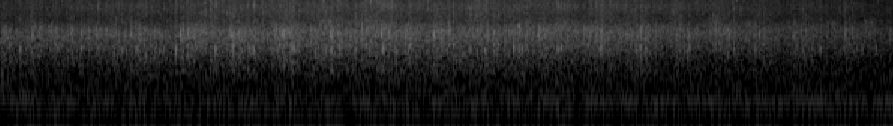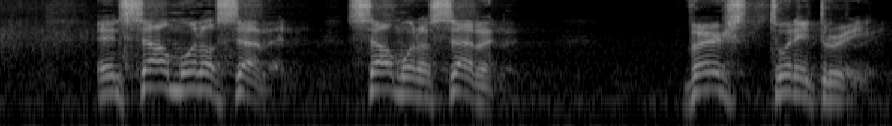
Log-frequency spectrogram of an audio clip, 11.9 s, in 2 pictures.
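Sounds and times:
audience applause: 0.0 - 6.2
speech: 6.6 - 9.4, 10.5 - 11.8.

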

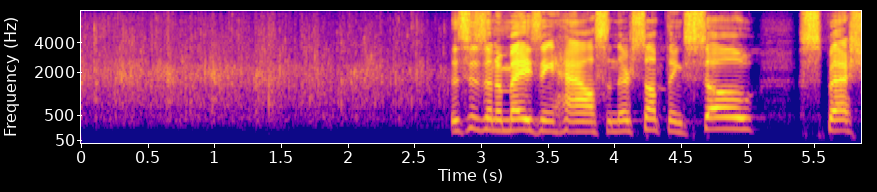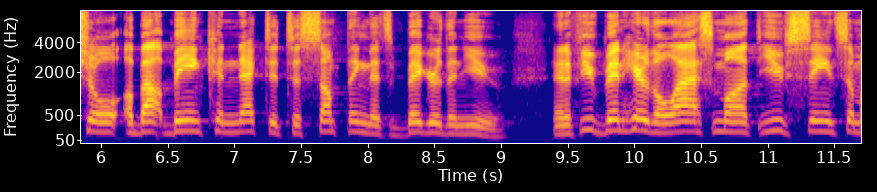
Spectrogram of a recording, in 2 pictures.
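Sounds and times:
audience hand clap: 0.0 - 3.0
speech: 2.8 - 11.6.

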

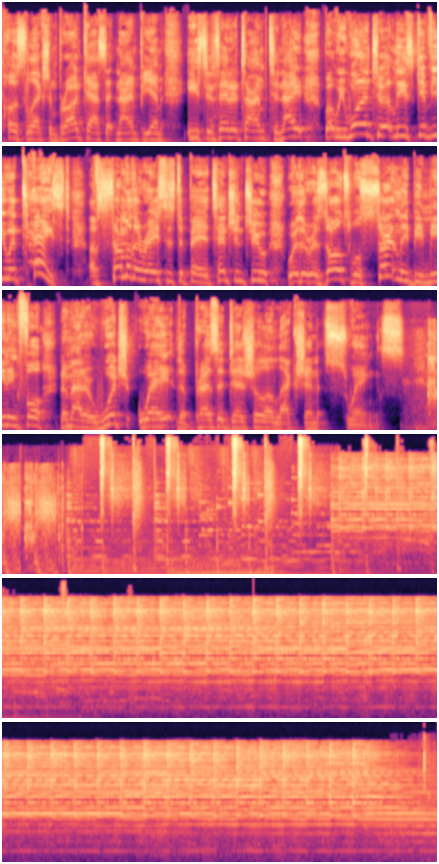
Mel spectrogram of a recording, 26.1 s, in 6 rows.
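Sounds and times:
speech: 0.0 - 15.8
New York Stock Exchange opening bell ringing: 14.0 - 26.0.

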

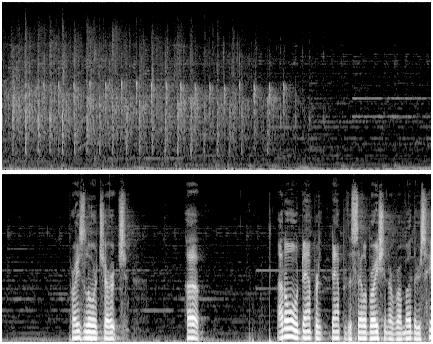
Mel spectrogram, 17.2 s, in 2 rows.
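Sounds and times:
audience applause: 0.0 - 6.3
speech: 10.0 - 11.2, 12.2 - 12.6, 14.1 - 17.1.

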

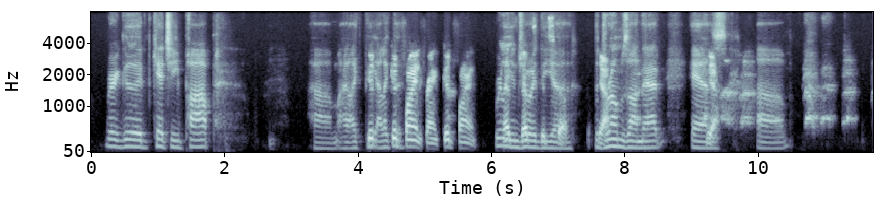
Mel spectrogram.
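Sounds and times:
speech: 0.2 - 2.1, 3.3 - 10.6
dog barking: 9.2 - 10.0, 10.7 - 11.7.

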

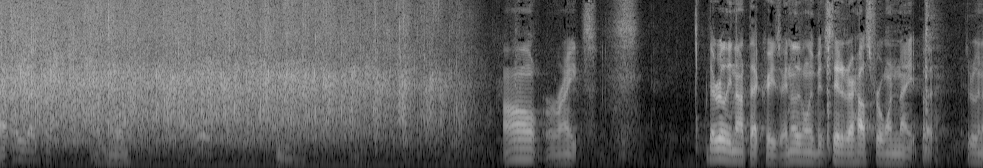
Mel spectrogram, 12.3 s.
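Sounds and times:
audience applause: 0.0 - 6.1
speech: 8.8 - 12.2.

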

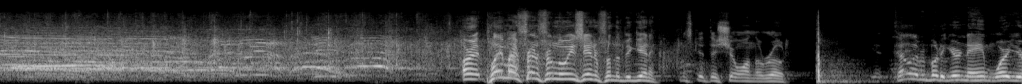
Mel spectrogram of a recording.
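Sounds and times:
audience clapping: 0.0 - 7.8
speech: 4.6 - 8.0, 9.0 - 10.2.

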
